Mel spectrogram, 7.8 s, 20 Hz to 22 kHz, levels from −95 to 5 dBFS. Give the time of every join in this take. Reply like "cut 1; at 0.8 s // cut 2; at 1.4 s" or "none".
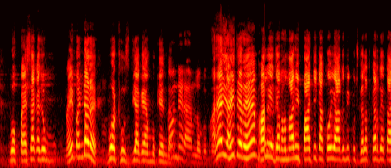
cut 1; at 5.3 s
